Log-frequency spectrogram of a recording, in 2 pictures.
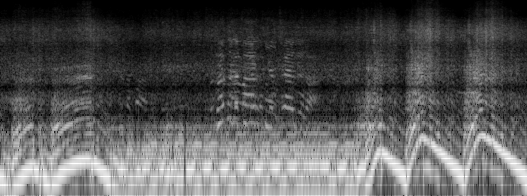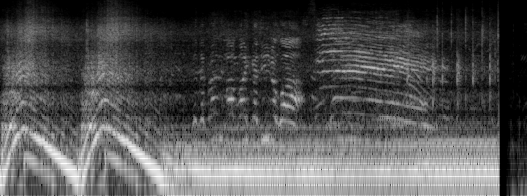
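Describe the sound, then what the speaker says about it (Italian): Motorcycle engines fire up and rev loudly in repeated rising-and-falling surges, close by, with a rough idle and rattling in between. "siete pronti a sentire in moto? Dai che ve le accendo, facciamo un po' il casino"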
